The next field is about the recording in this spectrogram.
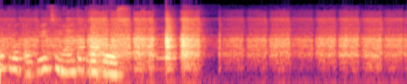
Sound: female spirit voice answer

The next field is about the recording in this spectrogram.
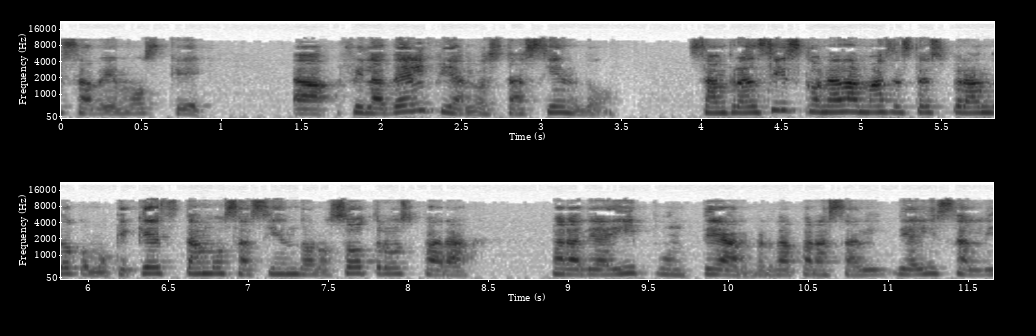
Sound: speaking spanish

